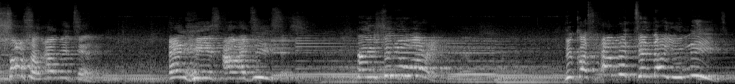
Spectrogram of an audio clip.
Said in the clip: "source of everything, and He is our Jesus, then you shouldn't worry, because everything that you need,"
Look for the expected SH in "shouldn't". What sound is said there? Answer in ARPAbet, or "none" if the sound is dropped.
S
